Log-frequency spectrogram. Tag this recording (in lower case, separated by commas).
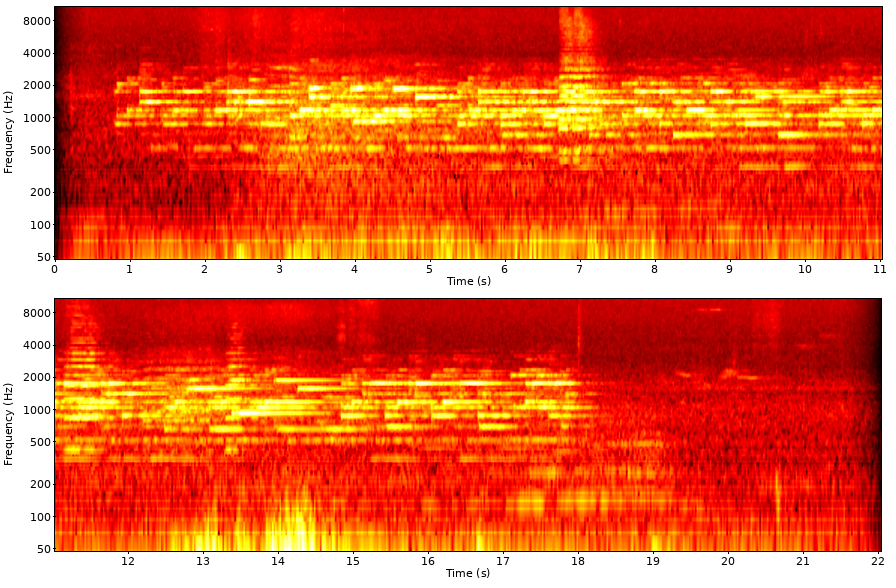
honking, motor vehicle (road), car, alarm, vehicle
